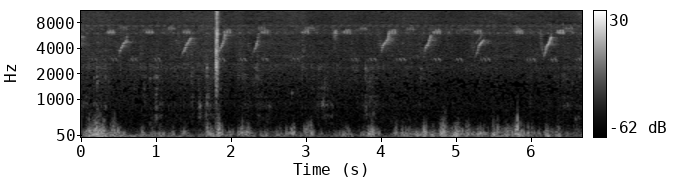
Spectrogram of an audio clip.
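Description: Rice-paddy field ambience: a small creature's short rising chirps repeat two or three times a second above a faint thin high whine, over a louder, uneven low rumble. A single sharp click comes just under two seconds in.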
